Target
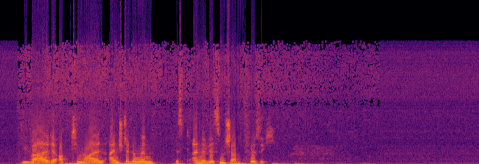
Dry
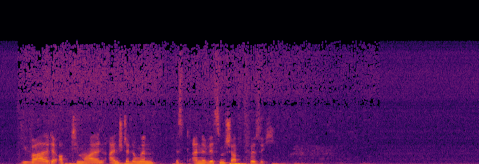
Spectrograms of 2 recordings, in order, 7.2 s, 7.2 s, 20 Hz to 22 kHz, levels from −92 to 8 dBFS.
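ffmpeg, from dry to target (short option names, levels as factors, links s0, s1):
-af "volume=15,asoftclip=hard,volume=0.0668,volume=2.37"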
